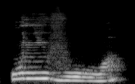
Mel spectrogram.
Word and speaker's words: у него: Сегодня, today, у него, this G as well pronounced as V, у него много дел.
